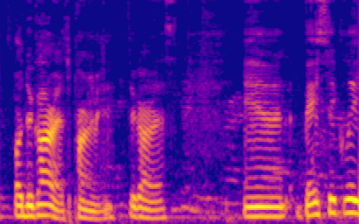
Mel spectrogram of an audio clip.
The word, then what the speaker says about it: Dugares: Did I pronounce his name correctly? Oh, Dugares, pardon me, Dugares.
